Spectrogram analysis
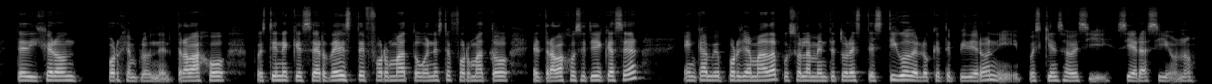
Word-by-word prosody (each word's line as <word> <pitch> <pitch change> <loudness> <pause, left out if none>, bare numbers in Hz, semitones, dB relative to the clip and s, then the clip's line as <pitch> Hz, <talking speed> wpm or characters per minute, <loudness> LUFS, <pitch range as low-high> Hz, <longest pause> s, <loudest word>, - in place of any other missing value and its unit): te 185 0 +3
dijeron, 190 +1 +2 0.2
por 180 0 +2
ejemplo, 165 -3 -5
en - - -5
el - - -7
trabajo, 185 +2 +3 0.3
pues: 180 - -5
"Tiene 195 0 +2
que 185 - -1
ser 180 0 +2
de 195 +2 +5
este 205 0 +1
formato 190 -1 0
o 180 - -1
en 185 - -2
este 195 +1 -4
formato, 180 0 0 0.2
el 180 -1 -3
trabajo 185 +4 +3
se 190 -1 -5
tiene 195 -1 +2
que 195 - +1
hacer". 230 +9 +2 0.4
En 190 0 -2
cambio, 195 0 0
por 200 -1 +1
llamada, 190 +4 +4
pues, 185 -1 -7
solamente 185 0 -1
tú 185 - -3
eres 185 0 +1
testigo 205 +4 +2
de 185 - +5
lo 175 0 -3
que 180 - -6
te - - -7
pidieron 180 +5 -1
y, - - -8
pues, 180 0 -7
quién 185 0 -1
sabe 180 -2 0
si 275 - -9
sí 185 - -3
era 165 -1 +2
así 175 0 -4
o - - -8
no. 165 0 -8
185 Hz, 235 wpm, -23 LUFS, 180-195 Hz, 0.4 s, de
